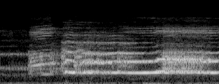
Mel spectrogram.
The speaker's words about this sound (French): Et celui-là qui fait l'important sur son fumier, avec ses pattes emplumées, sa queue en faucille, son jabot doré, sa crête en panache, c'est le coq.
